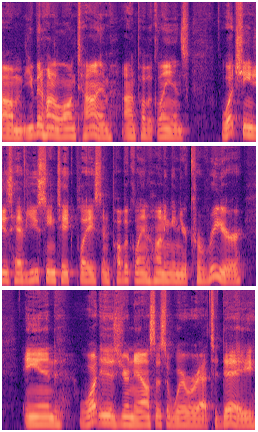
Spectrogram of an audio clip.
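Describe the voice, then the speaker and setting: In an American accent, a man with an ordinary speaking voice talks fairly slowly at medium pitch, with fairly even intonation and very even loudness. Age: 40s. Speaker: podcast host and deer hunter. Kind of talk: interview.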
